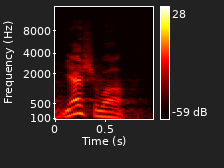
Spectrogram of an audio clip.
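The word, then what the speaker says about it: Yeshua (ישוע): This name Jesus comes from the Hebrew, Yeshua, also sometimes pronounced Yeshua.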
